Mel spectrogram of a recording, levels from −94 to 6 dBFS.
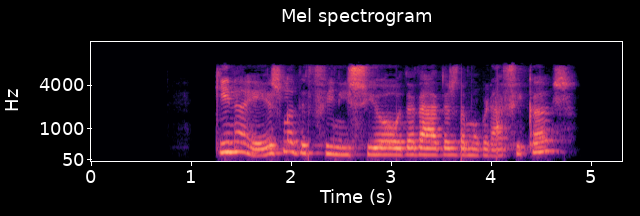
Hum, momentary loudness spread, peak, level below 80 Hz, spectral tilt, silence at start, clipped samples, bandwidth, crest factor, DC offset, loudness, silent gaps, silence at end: none; 8 LU; -4 dBFS; -62 dBFS; -3 dB/octave; 1.25 s; under 0.1%; 8 kHz; 18 dB; under 0.1%; -20 LUFS; none; 0.5 s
